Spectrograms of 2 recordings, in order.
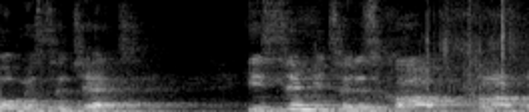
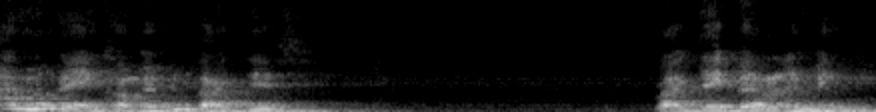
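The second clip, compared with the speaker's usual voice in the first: ordinary talk, nothing marked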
